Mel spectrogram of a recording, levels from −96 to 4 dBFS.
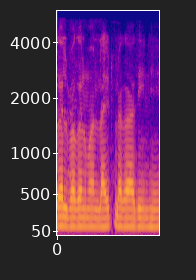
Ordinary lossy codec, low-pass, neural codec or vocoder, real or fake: none; 5.4 kHz; none; real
